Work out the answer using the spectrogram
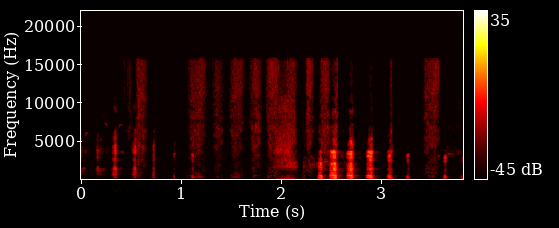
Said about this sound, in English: Imagine your zipper in your pants was that long.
